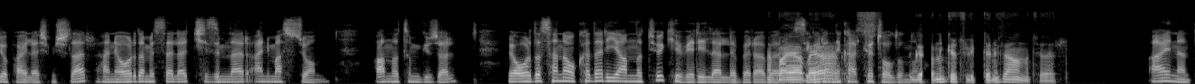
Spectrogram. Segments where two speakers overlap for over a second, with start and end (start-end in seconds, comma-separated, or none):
7.7-9.3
